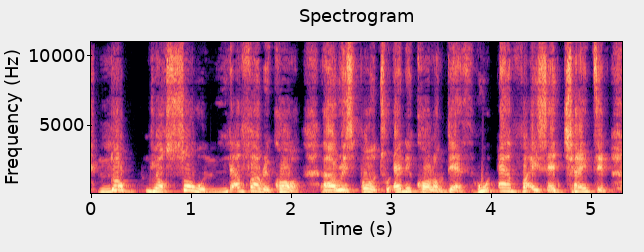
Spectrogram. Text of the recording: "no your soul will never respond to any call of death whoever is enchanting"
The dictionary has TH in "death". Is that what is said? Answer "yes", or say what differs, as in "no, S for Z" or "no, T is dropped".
yes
